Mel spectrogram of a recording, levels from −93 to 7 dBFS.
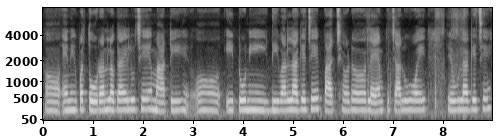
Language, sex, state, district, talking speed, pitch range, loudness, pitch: Gujarati, female, Gujarat, Gandhinagar, 125 wpm, 205-215 Hz, -17 LUFS, 210 Hz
